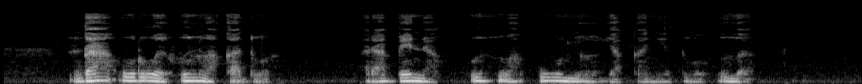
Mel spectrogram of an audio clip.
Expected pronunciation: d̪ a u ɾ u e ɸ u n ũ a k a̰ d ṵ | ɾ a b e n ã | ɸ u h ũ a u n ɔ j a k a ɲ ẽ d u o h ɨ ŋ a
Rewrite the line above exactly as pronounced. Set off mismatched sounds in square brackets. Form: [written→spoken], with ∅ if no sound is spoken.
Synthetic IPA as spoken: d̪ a u ɾ u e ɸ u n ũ a k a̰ d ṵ | ɾ a b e n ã | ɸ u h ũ a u [n→ɲ] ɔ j a k a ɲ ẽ d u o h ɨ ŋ a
